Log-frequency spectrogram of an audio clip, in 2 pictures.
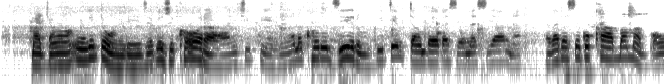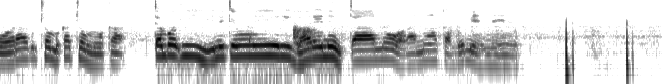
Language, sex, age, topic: Ndau, male, 18-24, education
